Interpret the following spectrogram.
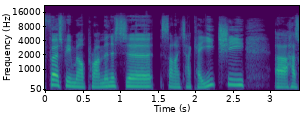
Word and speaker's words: Takaichi: So, a first female prime minister, Sanae Takaichi, uh has called a snap election. Good pronunciation.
